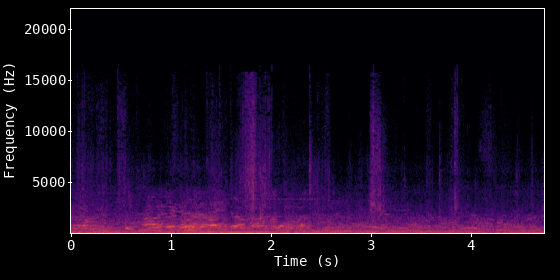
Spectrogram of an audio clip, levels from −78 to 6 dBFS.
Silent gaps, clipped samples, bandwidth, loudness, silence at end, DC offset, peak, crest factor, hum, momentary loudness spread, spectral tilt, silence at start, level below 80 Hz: none; under 0.1%; 17 kHz; -34 LUFS; 0 s; under 0.1%; -18 dBFS; 14 dB; none; 7 LU; -5.5 dB/octave; 0 s; -40 dBFS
